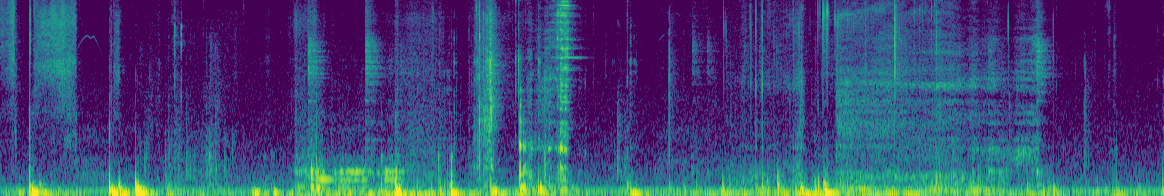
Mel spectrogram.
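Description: Close-miked sounds of deer heart being handled and cut on a wooden cutting board: scattered taps and clicks as the slices are set down and moved, then a chef's knife sawing through the meat for a couple of seconds near the end.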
